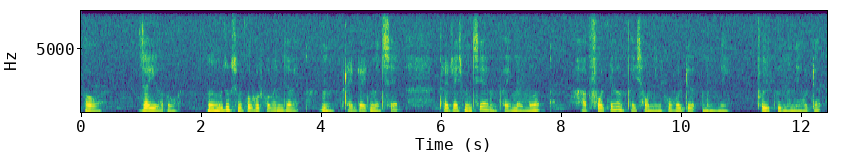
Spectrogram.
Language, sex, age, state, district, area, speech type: Bodo, female, 30-45, Assam, Chirang, urban, spontaneous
